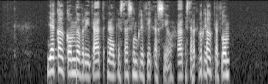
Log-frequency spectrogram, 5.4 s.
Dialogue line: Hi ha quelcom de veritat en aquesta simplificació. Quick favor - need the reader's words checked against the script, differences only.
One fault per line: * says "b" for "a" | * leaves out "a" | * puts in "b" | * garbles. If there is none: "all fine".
* garbles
